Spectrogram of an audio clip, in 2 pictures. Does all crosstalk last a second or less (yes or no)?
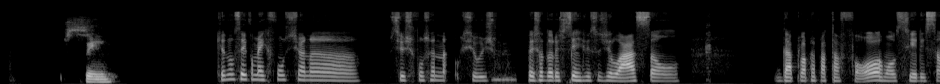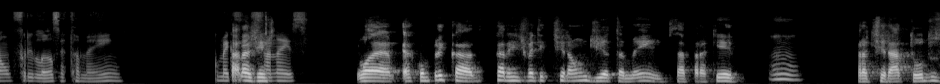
yes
